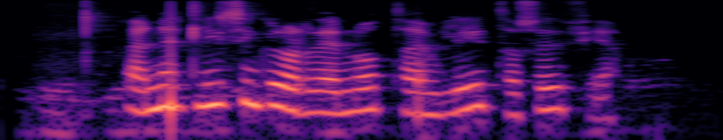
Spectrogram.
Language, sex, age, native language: Icelandic, female, 40-49, Icelandic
